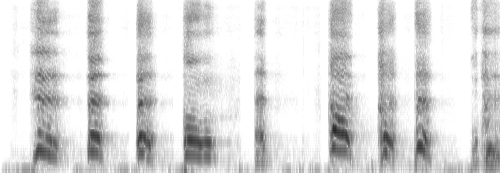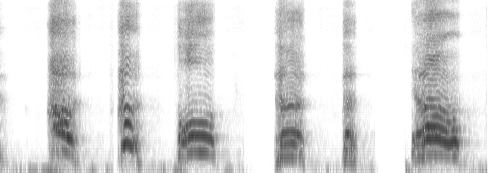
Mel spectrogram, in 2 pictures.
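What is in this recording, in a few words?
cartoon angry man mumbling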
